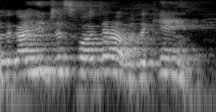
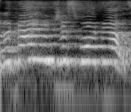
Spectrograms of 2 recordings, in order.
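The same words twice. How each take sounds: First: Higher-pitched retold insistence; insistent. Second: Loud, very high-pitched retold insistence; exasperated cry. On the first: Shop owner explains to husband who she means, insistent. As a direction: replay pointing out the obvious, pitched up. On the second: Shop owner repeats herself to doubting husband, exasperated cry. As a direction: cry it out in imitated disbelief, voice shooting up.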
